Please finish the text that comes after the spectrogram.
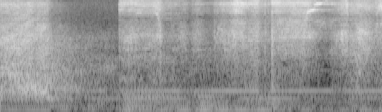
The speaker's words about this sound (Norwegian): Isopor mot vindu, bestikk mot tallerken. Herregud!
